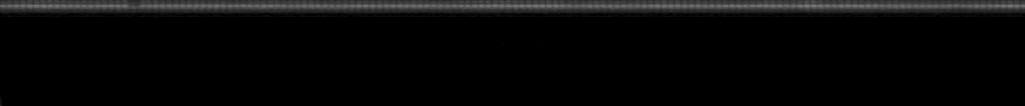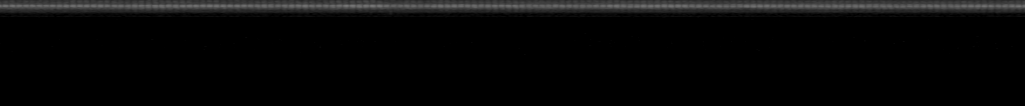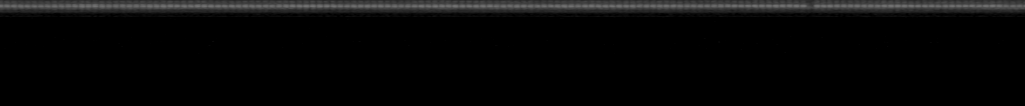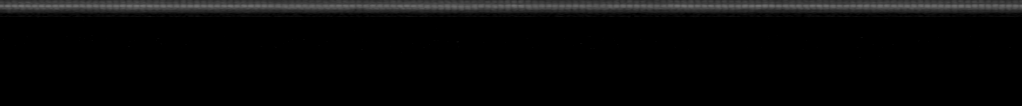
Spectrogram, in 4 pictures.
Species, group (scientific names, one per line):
Tettigonia viridissima
Orthoptera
